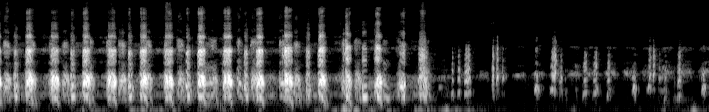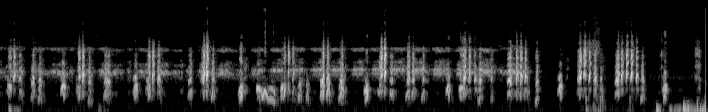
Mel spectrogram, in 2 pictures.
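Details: Female hunting chukar partridge calling: a rapid, regular burst of strong chuk notes for about three seconds, followed by quieter, looser chattering clucks.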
